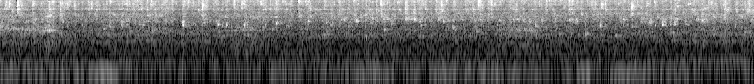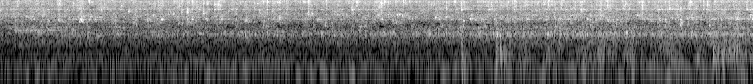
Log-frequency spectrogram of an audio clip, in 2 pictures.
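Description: Very faint rain dripping, with a few light clicks about twelve seconds in.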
